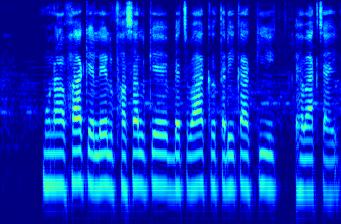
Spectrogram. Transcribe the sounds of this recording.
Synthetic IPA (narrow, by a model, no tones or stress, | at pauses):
munapʰakelelpʰəsəlkebet͡ʃbakt̪əɾikakiɦebakt͡ʃaɦi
